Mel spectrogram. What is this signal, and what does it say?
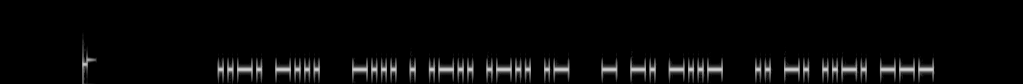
Morse code, heard as a keyed tone, about 25 wpm, 700 Hz. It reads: FB BELLA TNX INFO
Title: Practice QSO - Exchange 3 - More Info - 25wpm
